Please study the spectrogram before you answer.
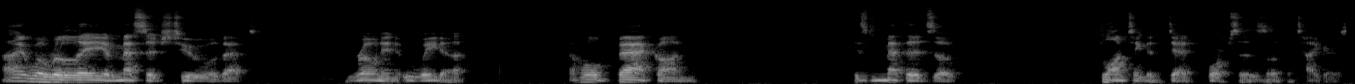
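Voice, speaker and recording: A man's voice: low-pitched, lively intonation, slow pace, gravelly, pauses often, echoey room, pitched below the performer's own voice, full character voice. A man voicing a haughty noble lord in a tabletop game, formal and dismissive. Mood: cool, condescending.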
